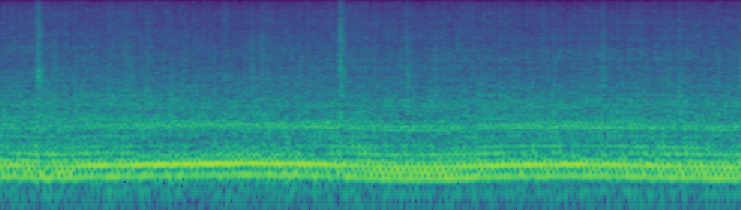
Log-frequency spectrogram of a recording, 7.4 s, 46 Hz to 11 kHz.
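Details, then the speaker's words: 383 stroker V8 with 1.6:1 roller rockers on open headers after first fire, run at 2000-2200 rpm, warmed to 210 on water; loud lumpy idle with uneven beat and spits, all 8 cylinders hitting but tight valves still sticking open; rough idle. "But definitely I got some valves still sticking open a little bit anyway, and I don't want to burn them up. So, but all 8 cylinders are hitting, and yeah."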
